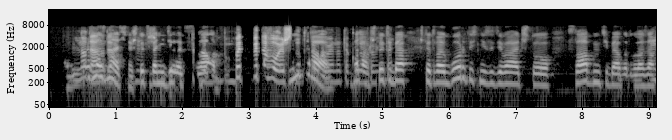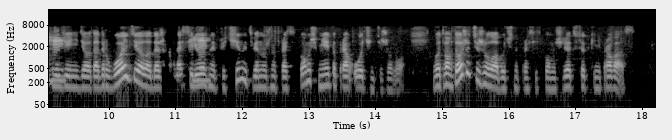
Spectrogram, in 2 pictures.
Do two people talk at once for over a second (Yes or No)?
Yes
